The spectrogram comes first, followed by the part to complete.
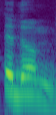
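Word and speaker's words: אדם: Donc, voilà, on écrit Aleph, Dalet, Mem, ça veut dire Adam, si on le prononce comme ça, et ça veut dire homme. Mais si on prononce Edom, c'est-à-dire avec les mêmes lettres, ça veut dire rouge.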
